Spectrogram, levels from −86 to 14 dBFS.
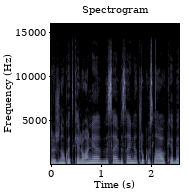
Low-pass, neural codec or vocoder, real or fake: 14.4 kHz; none; real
